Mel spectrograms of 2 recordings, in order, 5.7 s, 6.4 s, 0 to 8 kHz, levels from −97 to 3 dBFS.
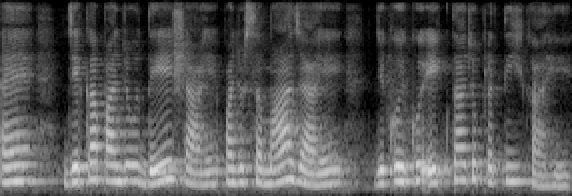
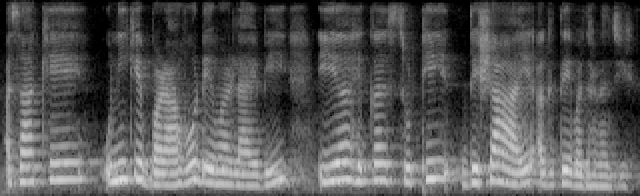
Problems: echo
